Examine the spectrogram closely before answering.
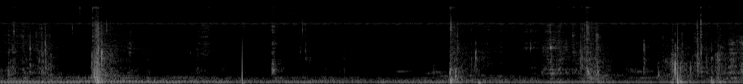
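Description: A few sharp clicks and knocks from an MN 99s RC crawler's plastic body and chassis being handled: about a second in, near the middle and near the end, over a steady low hum.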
